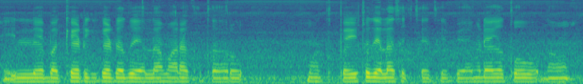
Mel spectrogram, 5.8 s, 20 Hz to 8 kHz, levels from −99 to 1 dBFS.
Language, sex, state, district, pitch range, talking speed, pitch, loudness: Kannada, male, Karnataka, Belgaum, 125-130 Hz, 125 wpm, 130 Hz, -17 LUFS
